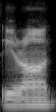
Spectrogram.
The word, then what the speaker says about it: Iran: Iran, it's pronounced Iran.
